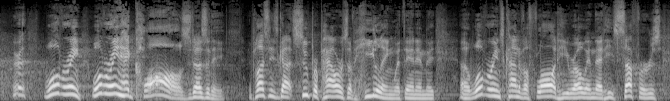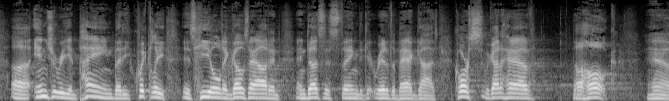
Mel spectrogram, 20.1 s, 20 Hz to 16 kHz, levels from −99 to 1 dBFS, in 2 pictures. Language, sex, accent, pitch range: English, male, American, 145-200 Hz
